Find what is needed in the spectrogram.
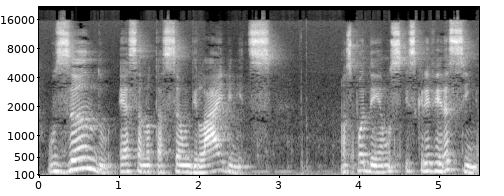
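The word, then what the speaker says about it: Leibniz: foi introduzida pelo matemático laires ó pronuncia-se lines está muito bem só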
